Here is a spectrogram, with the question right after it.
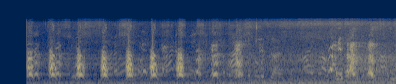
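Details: Dobermann during bark training: a run of loud, evenly spaced barks about twice per second, each a short harmonic burst, then softer, more irregular barks near the end over low background hum.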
